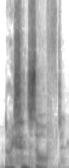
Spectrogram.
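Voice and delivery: hushed and soothing; soft whisper. Acted. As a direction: whisper it softly to the baby. Soothing baby.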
